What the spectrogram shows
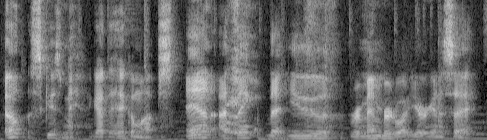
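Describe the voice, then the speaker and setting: A man's voice: mid-range voice, fairly quick, sharp tone. Middle-aged male host, enthusiastic pack-opening delivery, mid-range voice. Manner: upbeat, hyped-up about card pulls. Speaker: channel host and dad. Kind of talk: card pack opening video.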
